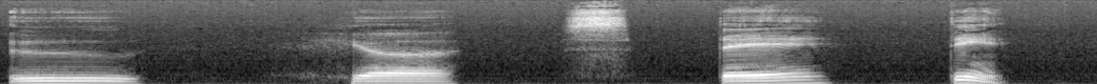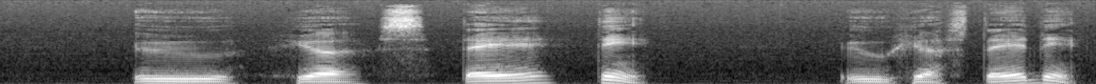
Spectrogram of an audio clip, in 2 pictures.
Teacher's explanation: At the beginning of this word, right between the U and the Y, there's a faint H sound like this. U-hya-s-te-ti.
